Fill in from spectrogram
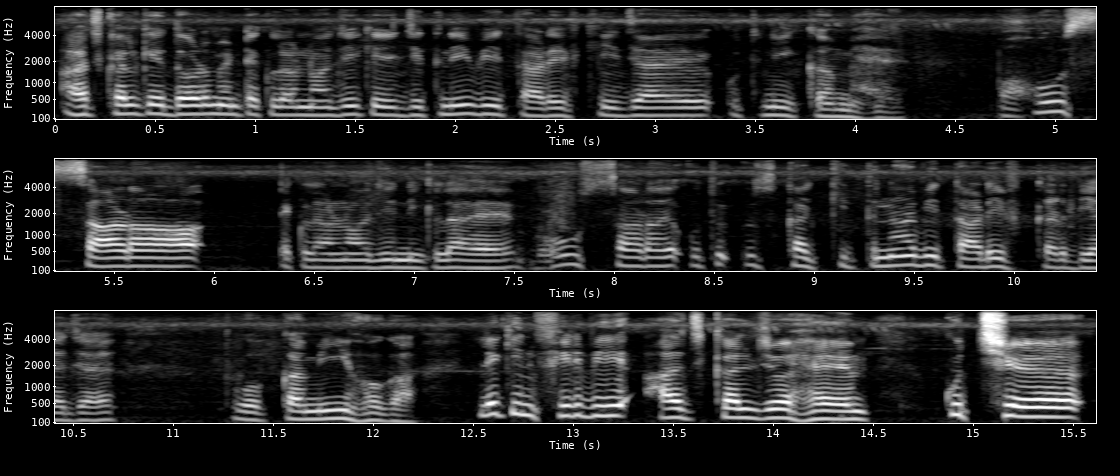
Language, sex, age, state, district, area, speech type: Urdu, male, 18-30, Bihar, Darbhanga, rural, spontaneous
